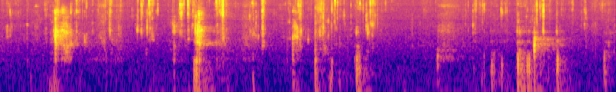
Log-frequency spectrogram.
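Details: A female French Bulldog makes wet crunching, chomping and snuffling noises while gnawing on a specially designed dog toothbrush.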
